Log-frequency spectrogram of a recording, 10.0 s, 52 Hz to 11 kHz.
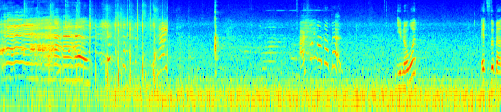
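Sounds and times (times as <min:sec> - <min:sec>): distant traffic rumble: 0:00.0 - 0:10.0.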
